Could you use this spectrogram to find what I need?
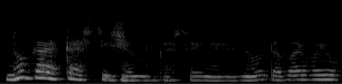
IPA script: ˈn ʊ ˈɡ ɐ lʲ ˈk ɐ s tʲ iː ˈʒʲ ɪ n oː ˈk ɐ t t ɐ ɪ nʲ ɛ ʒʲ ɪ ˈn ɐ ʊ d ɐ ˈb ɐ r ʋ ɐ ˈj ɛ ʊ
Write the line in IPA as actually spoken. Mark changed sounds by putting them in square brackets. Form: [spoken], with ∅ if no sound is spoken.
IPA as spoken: ˈn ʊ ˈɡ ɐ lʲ ˈk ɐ s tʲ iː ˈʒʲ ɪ n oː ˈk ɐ [s] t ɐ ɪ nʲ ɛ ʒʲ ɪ ˈn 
